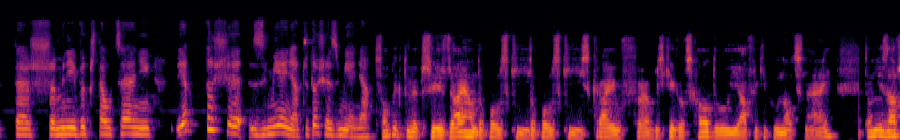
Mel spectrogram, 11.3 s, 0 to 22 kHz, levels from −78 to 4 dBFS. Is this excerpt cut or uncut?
cut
